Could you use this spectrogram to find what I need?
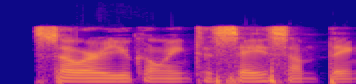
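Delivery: hushed half-whisper under the breath. In an acted scene, he prompts someone put on the spot to speak, smirking half-whisper. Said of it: "He whispers with a smirk under his breath".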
